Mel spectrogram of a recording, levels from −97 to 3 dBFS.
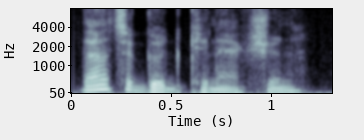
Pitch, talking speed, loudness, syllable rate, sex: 110 Hz, 185 wpm, -18 LUFS, 5.5 syllables/s, male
